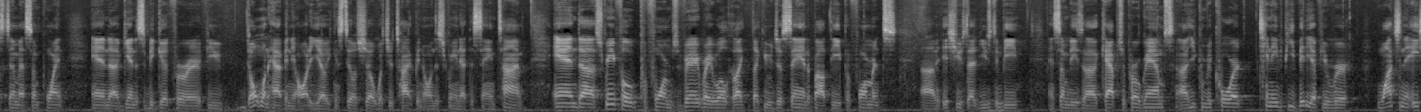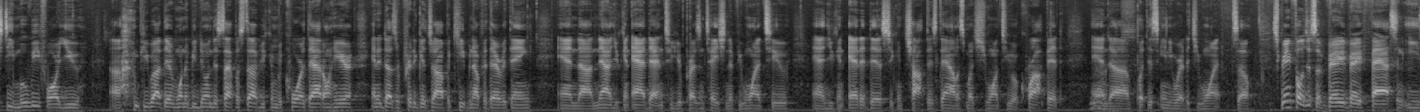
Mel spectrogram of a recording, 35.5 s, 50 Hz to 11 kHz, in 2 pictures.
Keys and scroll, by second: 0.1 super+k, 2.4-6.1 typing.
